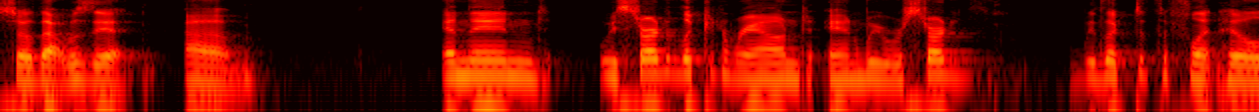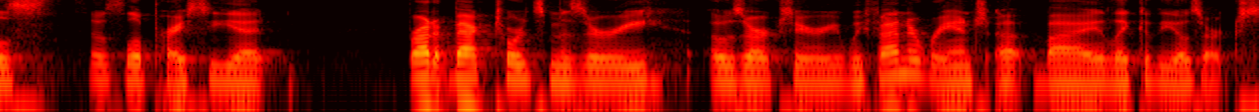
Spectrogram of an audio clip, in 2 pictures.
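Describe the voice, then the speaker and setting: A woman with an American accent speaks in a plain, everyday voice at medium pitch, with fairly even intonation and a fairly quick pace. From Nebraska. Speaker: rancher and farm-stay host. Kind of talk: casual conversation. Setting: in person at a farm.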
